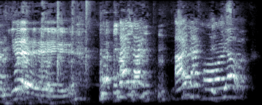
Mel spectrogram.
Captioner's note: kids talking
